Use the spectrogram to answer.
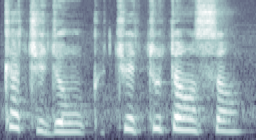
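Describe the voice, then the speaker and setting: A woman's voice: a little high, a little slow, close to an everyday voice. A woman reading the lines of a frightened young queen pleading with her lover in an audiobook.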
